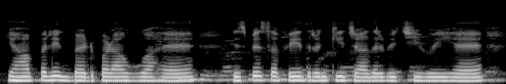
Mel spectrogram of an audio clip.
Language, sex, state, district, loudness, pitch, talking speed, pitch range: Hindi, female, Uttar Pradesh, Lalitpur, -13 LUFS, 180 Hz, 190 wpm, 175-190 Hz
